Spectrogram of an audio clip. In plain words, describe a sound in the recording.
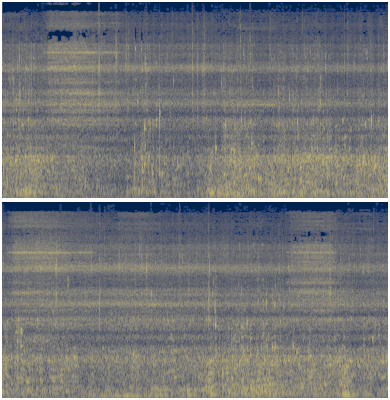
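A scuba regulator hisses steadily as a diver breathes in.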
